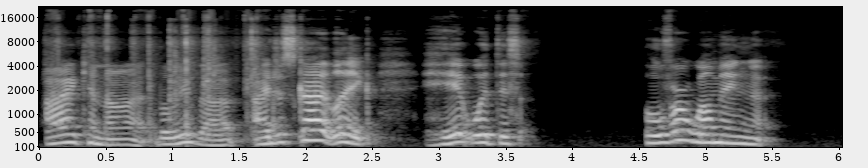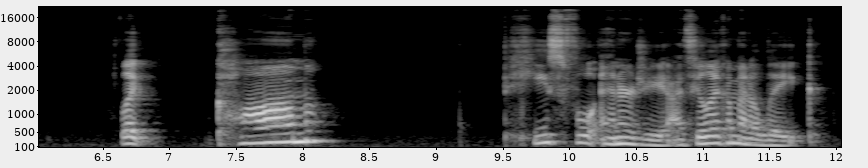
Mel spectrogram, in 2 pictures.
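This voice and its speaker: A young woman giving a casual tarot reading, excitable and gushing, often breaking into laughter. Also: medium pitch, slow, long pauses. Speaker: tarot reader.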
